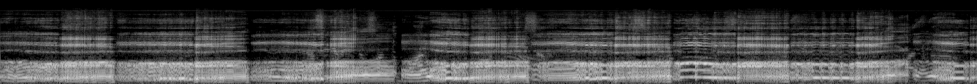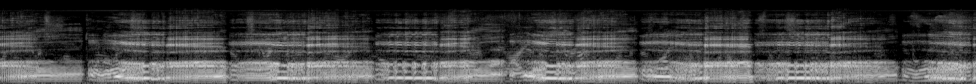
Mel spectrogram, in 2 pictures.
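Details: Captive howler monkeys at Monkeyland, South Africa: an adult male calls as if in conversation while his mate and young hang nearby. Continuous deep, rasping, wavering grunts with rich harmonics, broken by brief pauses, close and loud.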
